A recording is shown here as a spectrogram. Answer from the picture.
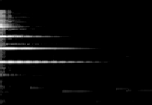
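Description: A bright ding from a notification-bell sound effect that strikes once and rings out, fading over about a second and a half, over soft background music.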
